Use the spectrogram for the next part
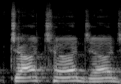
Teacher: तालु की बात करें यानी तालव्य से जो च वर्ग है उसका उच्चारण होता है।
